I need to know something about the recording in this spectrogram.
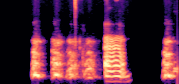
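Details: A dog barking indoors in the background while its owner gives a live online talk: a quick run of short sharp barks, then one longer, more tonal bark, and another bark after a brief pause.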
